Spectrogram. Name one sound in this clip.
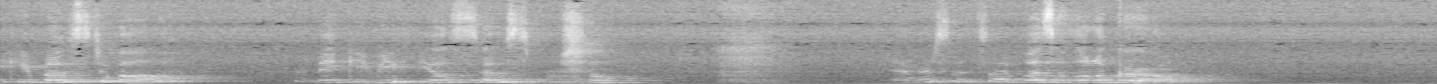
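A young woman speaks slowly and emotionally into a microphone, with pauses.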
